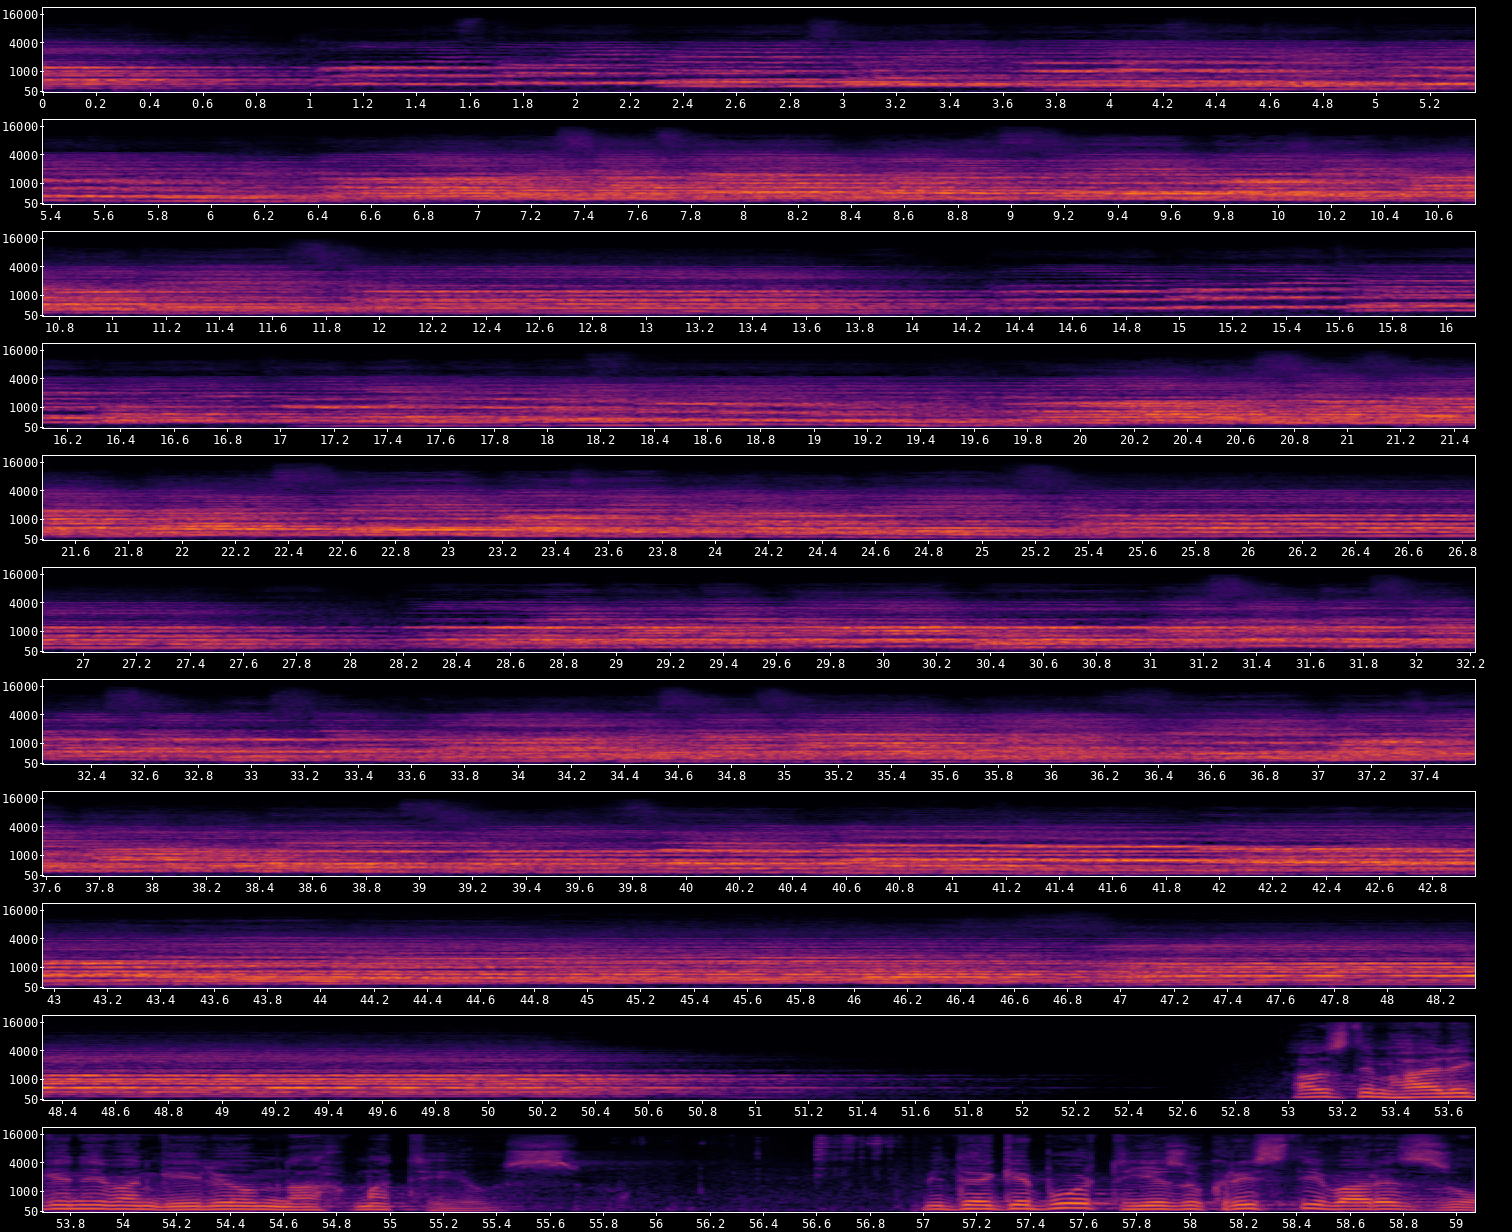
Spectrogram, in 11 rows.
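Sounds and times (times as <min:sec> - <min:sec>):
choir singing a carol: 0:00.0 - 0:51.9.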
